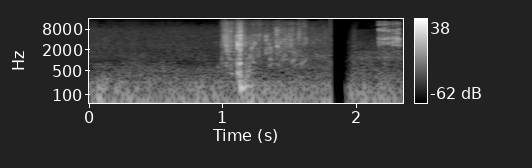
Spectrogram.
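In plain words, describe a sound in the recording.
A fish drops back into the water with a splash.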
